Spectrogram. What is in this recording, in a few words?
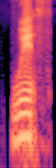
"with", American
